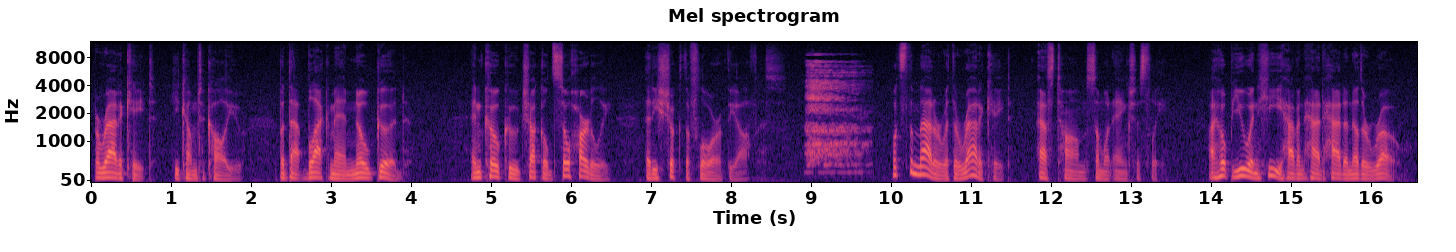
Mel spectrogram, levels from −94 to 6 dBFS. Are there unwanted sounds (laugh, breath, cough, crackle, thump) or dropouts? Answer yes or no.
yes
